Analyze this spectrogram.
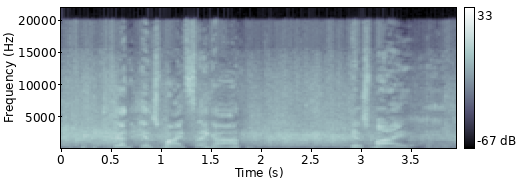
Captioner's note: applause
